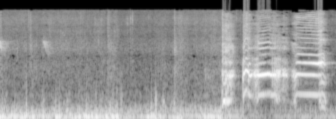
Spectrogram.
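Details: Morning crow of a rooster in a Vietnamese countryside village in the western region. A steady low rumble comes first, then a loud crow of several harsh, stepped segments ending in a sustained tone.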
